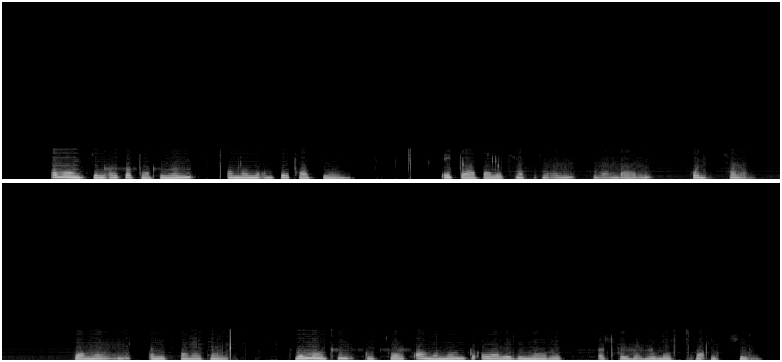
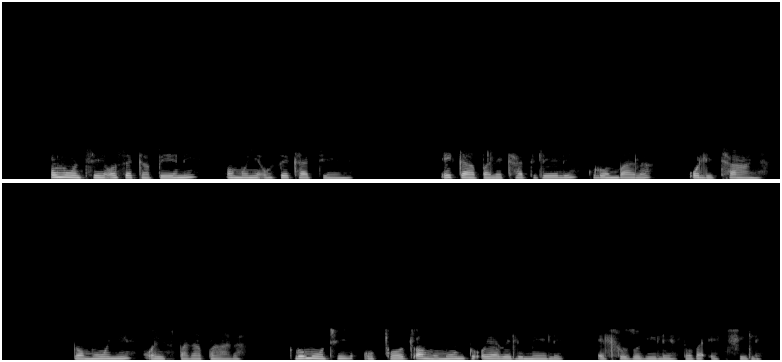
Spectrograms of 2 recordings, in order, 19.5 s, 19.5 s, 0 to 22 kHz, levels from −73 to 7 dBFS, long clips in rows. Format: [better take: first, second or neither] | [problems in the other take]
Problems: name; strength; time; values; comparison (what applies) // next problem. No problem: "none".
second | noise reduction (neural separator model SepFormer WHAMR!)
